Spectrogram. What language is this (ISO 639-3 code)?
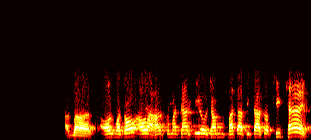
mai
